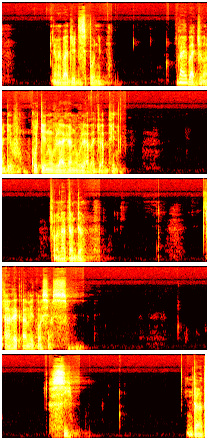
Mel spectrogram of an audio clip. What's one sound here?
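A man speaks calmly and closely into a microphone, in short bursts with pauses.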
